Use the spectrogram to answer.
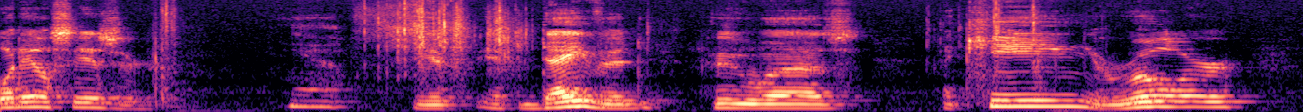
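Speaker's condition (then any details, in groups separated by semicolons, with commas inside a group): No condition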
